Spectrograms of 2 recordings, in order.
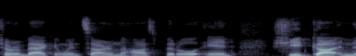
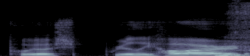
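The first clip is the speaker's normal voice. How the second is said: tense, raised voice through gritted teeth; 5 semitones higher, 5 dB louder than usual. Father recounting nurses urging his wife, imitating them speaking through gritted teeth. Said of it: "kind of through gritted teeth".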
